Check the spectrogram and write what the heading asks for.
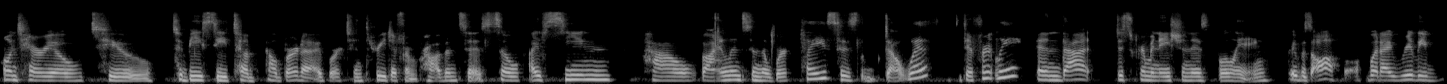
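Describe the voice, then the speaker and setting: A woman's voice: mid-range voice, normal speed, hardly any pauses, no room sound. A woman nurse from Canada, speaking earnestly in a podcast interview and often repeating phrases as she searches for words. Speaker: nurse guest. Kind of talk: podcast interview, personal reflection.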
